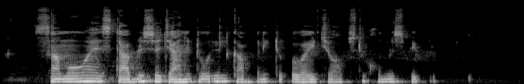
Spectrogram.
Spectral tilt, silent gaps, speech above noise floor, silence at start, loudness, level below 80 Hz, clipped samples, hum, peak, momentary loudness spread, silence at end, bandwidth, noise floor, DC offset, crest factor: -6 dB/octave; none; 49 dB; 0.35 s; -20 LUFS; -52 dBFS; under 0.1%; none; -4 dBFS; 12 LU; 0.9 s; 14.5 kHz; -68 dBFS; under 0.1%; 16 dB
